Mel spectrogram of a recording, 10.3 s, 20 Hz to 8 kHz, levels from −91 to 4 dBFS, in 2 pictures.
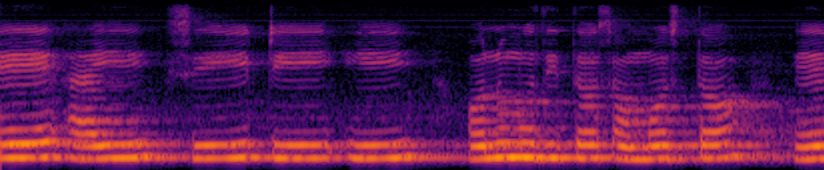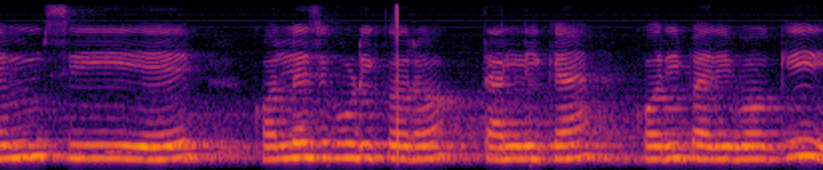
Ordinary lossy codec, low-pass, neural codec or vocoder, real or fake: none; 7.2 kHz; none; real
